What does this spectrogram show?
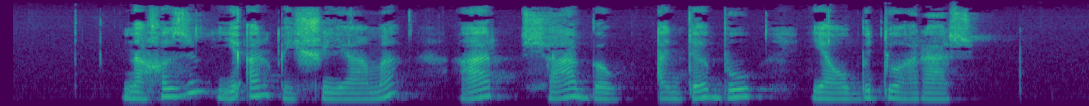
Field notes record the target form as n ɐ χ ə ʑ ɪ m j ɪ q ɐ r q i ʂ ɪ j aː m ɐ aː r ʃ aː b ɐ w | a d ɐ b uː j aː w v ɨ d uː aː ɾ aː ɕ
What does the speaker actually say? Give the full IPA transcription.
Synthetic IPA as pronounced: n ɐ χ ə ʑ ɪ m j ɪ ʔ ɐ r q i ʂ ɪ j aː m ɐ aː r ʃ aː b ɐ w | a d ɐ b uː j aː w b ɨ d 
